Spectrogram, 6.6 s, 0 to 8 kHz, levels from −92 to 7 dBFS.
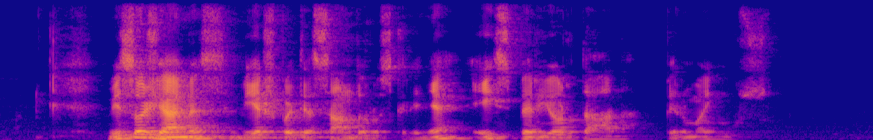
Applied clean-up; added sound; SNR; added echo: none; none; none; none.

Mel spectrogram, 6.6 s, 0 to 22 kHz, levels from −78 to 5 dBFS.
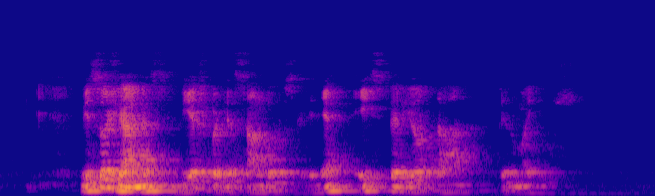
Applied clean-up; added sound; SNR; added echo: none; none; none; reverberation time 2.1 s.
